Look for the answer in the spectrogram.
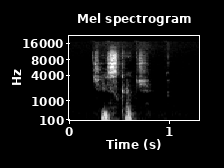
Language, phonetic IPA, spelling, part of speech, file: Polish, [ˈt͡ɕiskat͡ɕ], ciskać, verb, LL-Q809 (pol)-ciskać.wav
